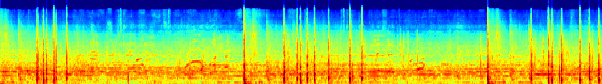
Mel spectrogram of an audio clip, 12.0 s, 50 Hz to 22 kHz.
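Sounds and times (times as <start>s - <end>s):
fireworks bangs: 0.0s - 3.6s, 4.6s - 12.0s
music playing: 0.0s - 12.0s.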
